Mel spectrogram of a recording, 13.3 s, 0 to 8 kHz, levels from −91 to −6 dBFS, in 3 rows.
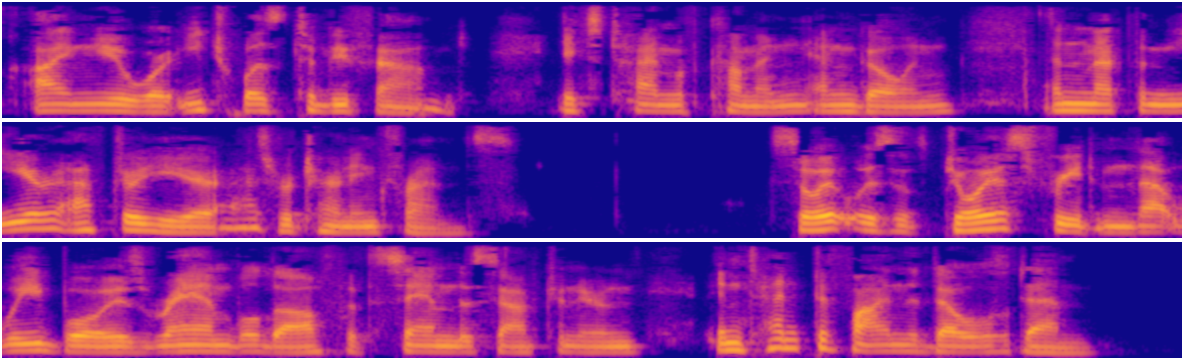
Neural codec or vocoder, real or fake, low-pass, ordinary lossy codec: codec, 16 kHz, 2 kbps, X-Codec, HuBERT features, trained on general audio; fake; 7.2 kHz; MP3, 32 kbps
